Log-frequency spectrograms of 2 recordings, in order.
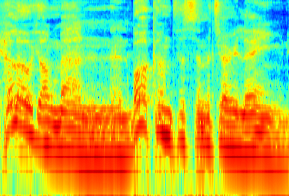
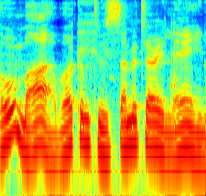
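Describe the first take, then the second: First: Slow, drawn-out early American welcome; put-on early American conductor's character accent. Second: Badly put-on cartoon welcome; terrible cartoonish first-attempt voice; Hanna-Barbera character. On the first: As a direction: greet guests in a stretched old-time American accent. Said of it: "like, an early American accent". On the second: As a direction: greet like a hammy cartoon character. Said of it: "a character from Hanna-Barbera". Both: Shown as a demonstration.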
